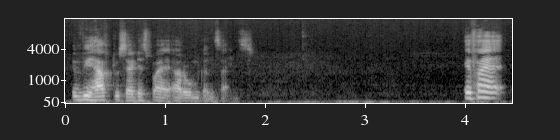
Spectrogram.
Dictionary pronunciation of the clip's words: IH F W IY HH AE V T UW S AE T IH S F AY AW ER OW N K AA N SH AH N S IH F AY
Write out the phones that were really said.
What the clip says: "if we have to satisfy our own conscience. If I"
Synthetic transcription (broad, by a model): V IY HH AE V T UW S AE T IH S F AY AW ER OW N K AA N S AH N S IH F AY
